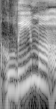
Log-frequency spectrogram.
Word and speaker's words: Lima: Next up, we have Robin, correction, Lima, Ohio. Oh, shit. Oh, it's pronounced with a long I, as in lima bean, not as in Lima, Peru.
